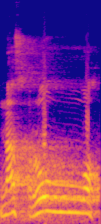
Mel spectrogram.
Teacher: Lafal Allah sebelumnya dhammah. Itu tafkhim, artinya tebal.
